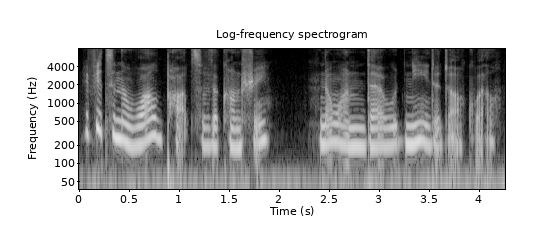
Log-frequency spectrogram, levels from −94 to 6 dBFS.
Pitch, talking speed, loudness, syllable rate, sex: 220 Hz, 240 wpm, -18 LUFS, 5.5 syllables/s, female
